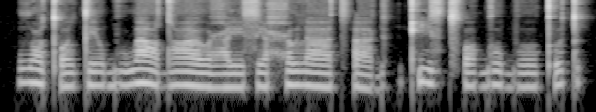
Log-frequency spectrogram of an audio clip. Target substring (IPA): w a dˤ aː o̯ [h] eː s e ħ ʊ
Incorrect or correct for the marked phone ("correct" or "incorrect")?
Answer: incorrect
